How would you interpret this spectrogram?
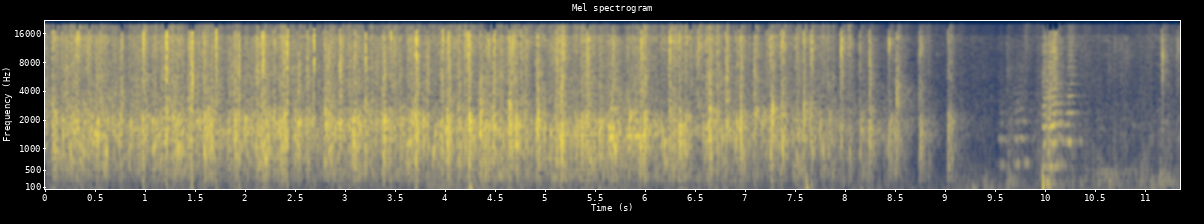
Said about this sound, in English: Okay. Is there another question? Okay. Yeah, I guess then we close it. Give another round of applause, please.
